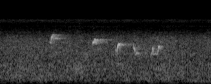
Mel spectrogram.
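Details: Young cream-vented bulbul, white-eyed form, gives a short run of sharp, clear chirped notes rising and falling, five separate bursts over about a second, against a steady background hiss.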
